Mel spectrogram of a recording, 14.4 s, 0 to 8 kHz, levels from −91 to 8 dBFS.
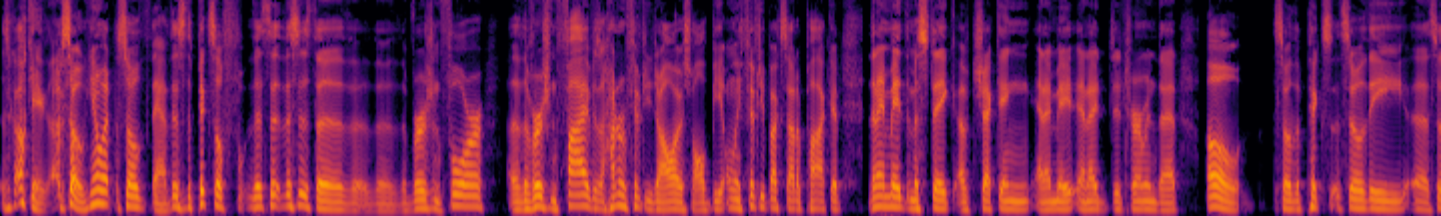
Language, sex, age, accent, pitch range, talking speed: English, male, 40-59, American, 105-125 Hz, 255 wpm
